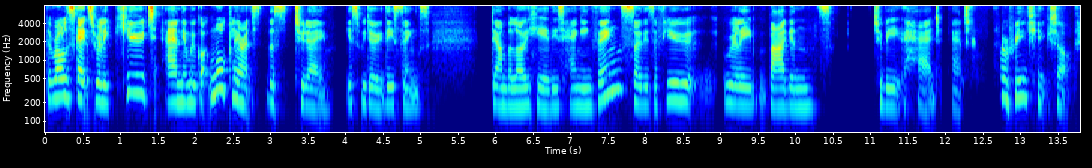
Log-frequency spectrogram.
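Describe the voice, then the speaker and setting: This time the vlogger speaks at a measured pace in a fairly low voice. She's a middle-aged woman making an easygoing discount-store walk-through video, rambling along and making light of herself as she goes.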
